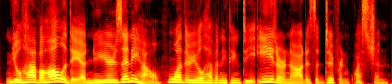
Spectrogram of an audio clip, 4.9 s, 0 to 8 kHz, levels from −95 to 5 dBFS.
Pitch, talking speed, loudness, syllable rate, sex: 195 Hz, 245 wpm, -19 LUFS, 6.4 syllables/s, female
